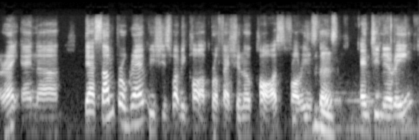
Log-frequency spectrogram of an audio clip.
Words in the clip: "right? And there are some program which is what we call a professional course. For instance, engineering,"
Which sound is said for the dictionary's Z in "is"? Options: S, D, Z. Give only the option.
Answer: S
